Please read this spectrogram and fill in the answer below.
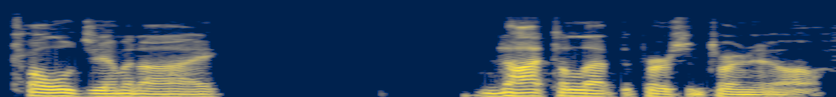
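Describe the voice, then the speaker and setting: A man's voice: on the low side, unhurried, gravelly, fairly bright tone, dry recording. A man moderating a mock trial discussion and arguing his own view as he goes. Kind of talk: argumentative discussion.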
